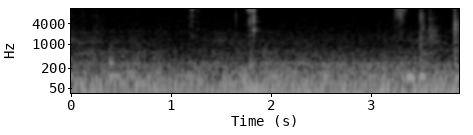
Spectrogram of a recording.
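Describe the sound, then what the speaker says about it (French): Scissors snipping yarn during crochet work, a sharp, close, quiet cut with a couple of smaller metallic snips afterwards over faint room noise. "on coupe le fil"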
